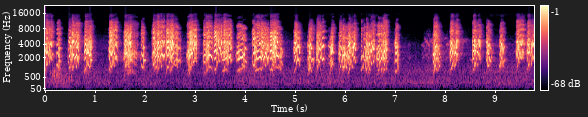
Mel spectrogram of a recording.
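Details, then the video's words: Monk parakeet, the Argentine parakeet, giving a rapid run of harsh, broadband squawks, each burst short and raspy, packed closely with brief gaps, loud and continuous for the whole stretch. "Canto de la Cotorra - Sonido de Cotorras - Audio De La Cotorra Argentina"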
